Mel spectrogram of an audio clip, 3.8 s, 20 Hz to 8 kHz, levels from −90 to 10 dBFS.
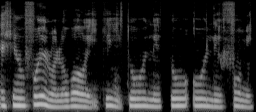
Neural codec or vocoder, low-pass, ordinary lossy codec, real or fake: none; none; none; real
